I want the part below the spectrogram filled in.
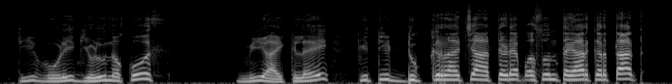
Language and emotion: Marathi, disgusted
